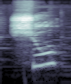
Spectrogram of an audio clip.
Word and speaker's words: Schuh: Ele vai ter esse som de X, então Schuh, né, que é sapato, Schuh, Deutschland, né?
